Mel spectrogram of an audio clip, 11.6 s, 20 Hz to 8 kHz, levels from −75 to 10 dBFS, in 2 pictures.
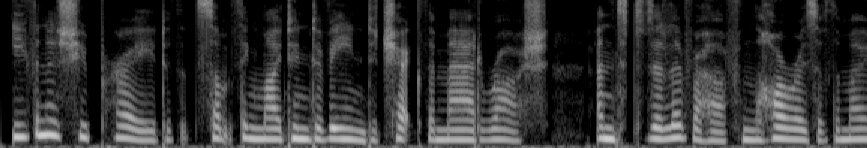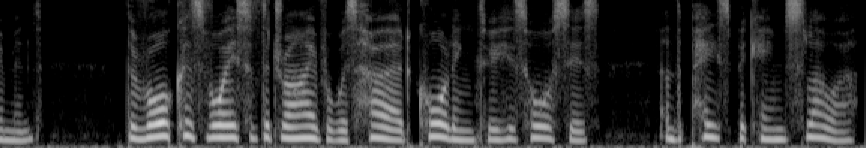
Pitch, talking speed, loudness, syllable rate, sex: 215 Hz, 210 wpm, -19 LUFS, 5.7 syllables/s, female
